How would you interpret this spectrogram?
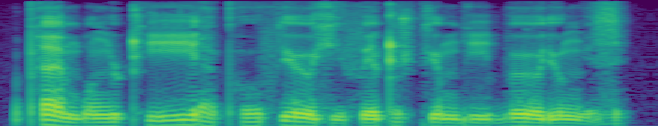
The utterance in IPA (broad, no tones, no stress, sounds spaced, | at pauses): pʰ æ m b ɔ ŋ y ʈʰ iː ɾ æ̤ pʰ o̤ f ɾʲ ɵː xʲ e̤ f e ʈ o̤ ʃ kʲ ɔ m b iː b ɵː ɾʲ o ŋ e̤ z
